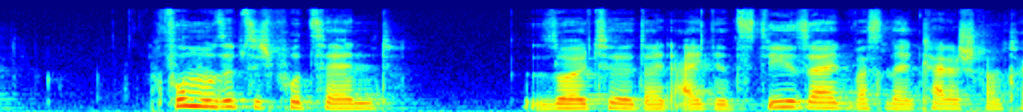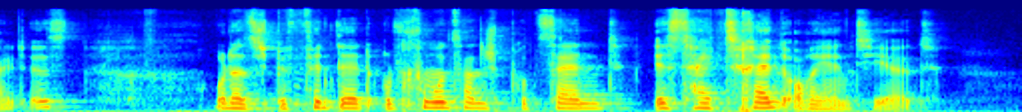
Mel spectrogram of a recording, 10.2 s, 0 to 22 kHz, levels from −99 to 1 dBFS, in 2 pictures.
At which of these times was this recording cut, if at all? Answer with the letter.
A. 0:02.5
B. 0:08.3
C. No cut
B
